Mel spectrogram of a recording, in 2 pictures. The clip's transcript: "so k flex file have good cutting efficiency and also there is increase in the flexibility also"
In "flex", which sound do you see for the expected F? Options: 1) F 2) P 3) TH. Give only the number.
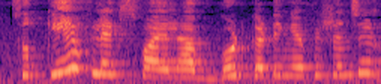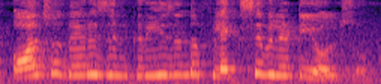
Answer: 1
